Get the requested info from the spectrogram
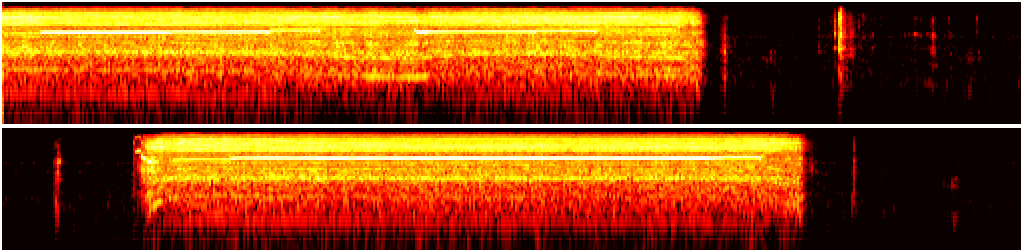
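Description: Cordless drill boring out the rivet post on the base of a diecast toy car: a steady whine for about three and a half seconds, a short pause with a few small clicks, then a second run of about three and a half seconds.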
